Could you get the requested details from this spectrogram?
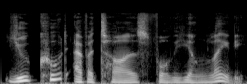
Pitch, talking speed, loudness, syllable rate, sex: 120 Hz, 170 wpm, -19 LUFS, 4.7 syllables/s, male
